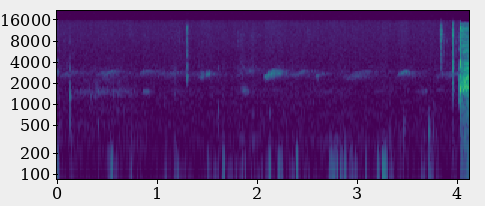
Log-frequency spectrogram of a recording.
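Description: Near silence, with faint short high chirps, like a small bird calling, repeating through it and a few soft low thumps, most of them in the second half.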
